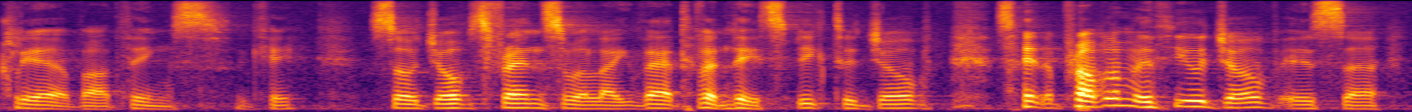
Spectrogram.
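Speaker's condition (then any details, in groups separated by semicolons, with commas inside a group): No condition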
